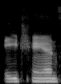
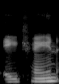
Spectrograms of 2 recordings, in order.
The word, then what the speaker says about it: Achane: I really it doesn't really matter because when you play Madden, they pronounce his name as Achane, and then the other announcers pronounce him as Achan. But I think it's Achan, so that's why I'm going to keep saying that.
